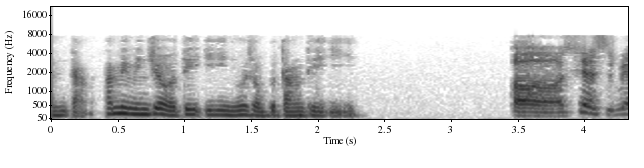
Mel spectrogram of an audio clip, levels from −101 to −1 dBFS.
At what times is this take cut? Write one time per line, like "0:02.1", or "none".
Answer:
none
